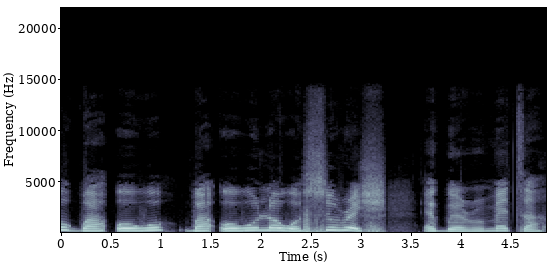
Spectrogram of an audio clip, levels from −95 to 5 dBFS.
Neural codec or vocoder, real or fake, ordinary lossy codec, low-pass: none; real; AAC, 48 kbps; 14.4 kHz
